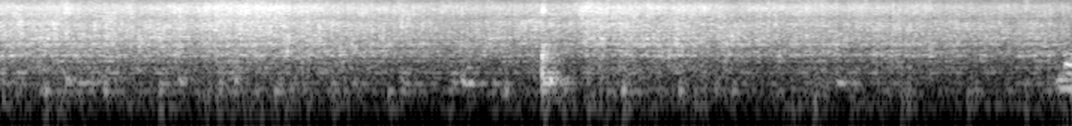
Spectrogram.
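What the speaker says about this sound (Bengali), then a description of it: "বরবটিগুলো একটু ভাজা ভাজা হচ্ছে।" Yardlong beans fry in mustard oil in a pan, giving a loud, steady hiss and crackle that runs unbroken from start to finish, with faint stirring scrapes now and then and no talking.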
